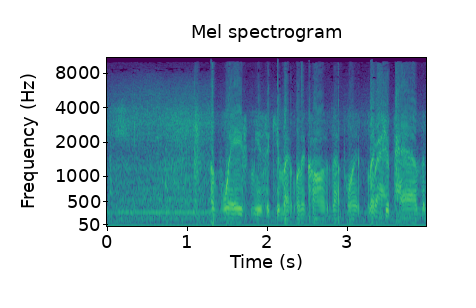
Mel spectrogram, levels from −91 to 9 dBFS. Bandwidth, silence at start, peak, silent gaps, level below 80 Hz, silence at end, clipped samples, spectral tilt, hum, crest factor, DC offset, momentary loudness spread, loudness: 11 kHz; 0 s; -6 dBFS; none; -48 dBFS; 0 s; under 0.1%; -4 dB/octave; none; 16 dB; 2%; 8 LU; -22 LUFS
